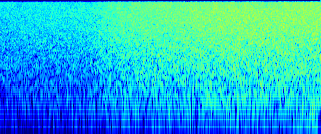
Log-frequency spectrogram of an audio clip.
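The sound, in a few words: white noise from Erica Synths Modulator Eurorack module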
